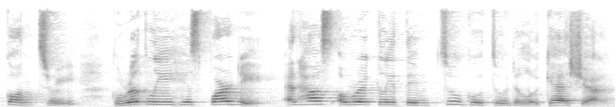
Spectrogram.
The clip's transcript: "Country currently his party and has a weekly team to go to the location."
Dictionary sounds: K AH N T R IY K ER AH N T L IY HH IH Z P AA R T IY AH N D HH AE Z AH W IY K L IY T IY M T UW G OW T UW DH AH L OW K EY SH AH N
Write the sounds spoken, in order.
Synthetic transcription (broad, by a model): K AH N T R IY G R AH T L IY HH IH S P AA R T IY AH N HH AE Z AH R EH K L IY T IY M T UW G OW T UW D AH L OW K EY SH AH N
